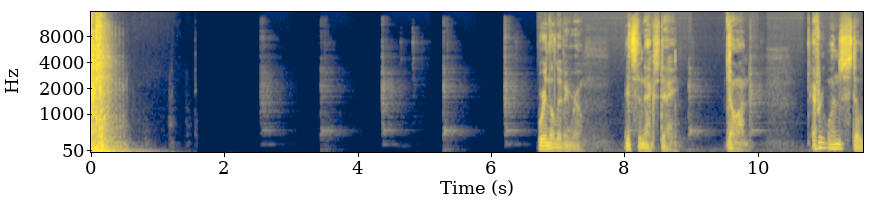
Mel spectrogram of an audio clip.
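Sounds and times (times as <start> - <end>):
door forced shut against wind with a heavy thud: 0.0 - 0.9
speech: 6.8 - 9.0, 9.6 - 10.0, 10.8 - 11.5.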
